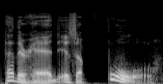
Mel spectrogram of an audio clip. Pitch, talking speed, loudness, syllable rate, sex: 110 Hz, 145 wpm, -17 LUFS, 4.4 syllables/s, male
